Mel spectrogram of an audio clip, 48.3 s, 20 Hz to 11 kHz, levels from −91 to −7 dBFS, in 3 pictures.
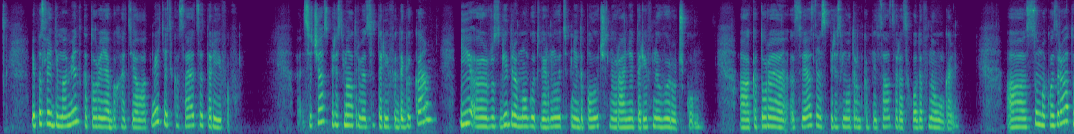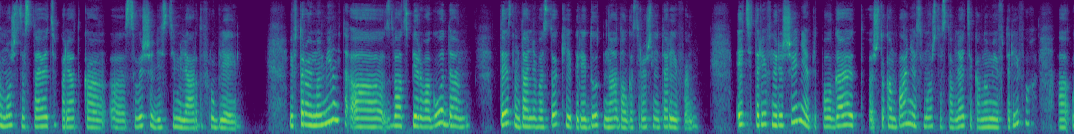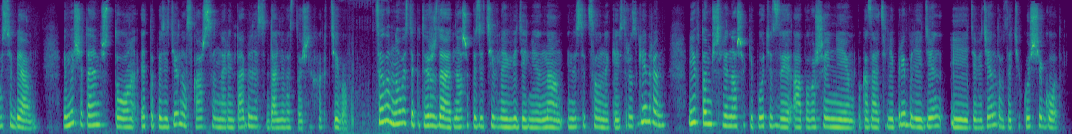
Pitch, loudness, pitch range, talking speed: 215 Hz, -28 LUFS, 200-240 Hz, 130 wpm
